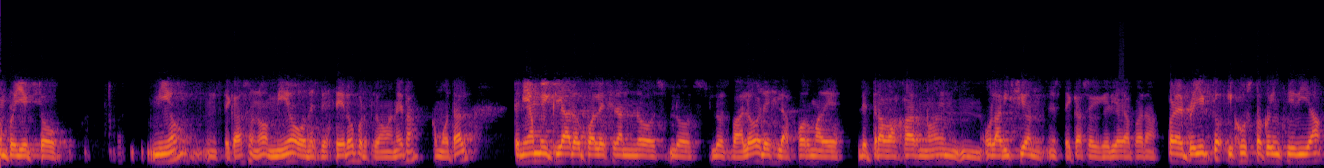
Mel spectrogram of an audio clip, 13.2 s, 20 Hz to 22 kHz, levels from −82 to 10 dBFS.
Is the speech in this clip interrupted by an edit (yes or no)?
yes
